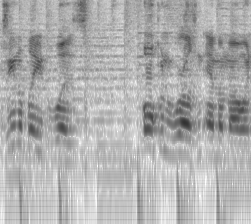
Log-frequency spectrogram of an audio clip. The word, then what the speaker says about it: Xenoblade: I was getting my pronunciations wrong on that. Xenobraids, Xenoblade.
